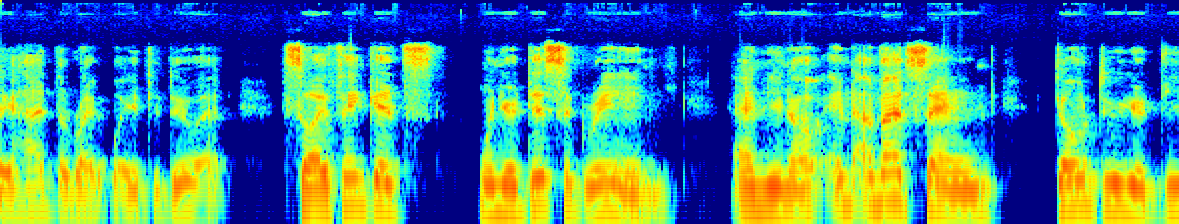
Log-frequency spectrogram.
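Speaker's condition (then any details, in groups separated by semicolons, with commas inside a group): Cerebral palsy; could not talk until age 12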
